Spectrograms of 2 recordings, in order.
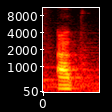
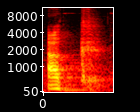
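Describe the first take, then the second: First: The k is held firmly, then released with little breath. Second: The k is released with an excessive rush of breath. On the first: The speaker calls it right. "Dahulukan dulu sifat syiddahnya" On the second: The speaker calls it wrong. "Jangan sampai kita ucapkan nafasnya didahulukan, akhirnya berlebihan"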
